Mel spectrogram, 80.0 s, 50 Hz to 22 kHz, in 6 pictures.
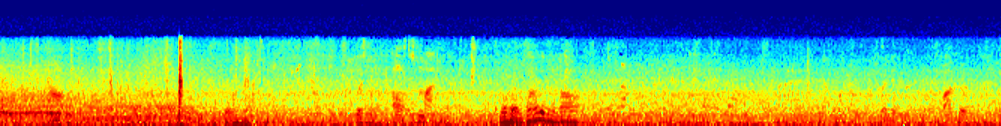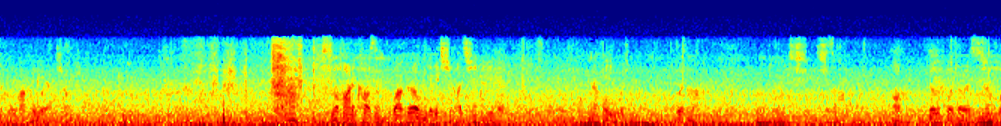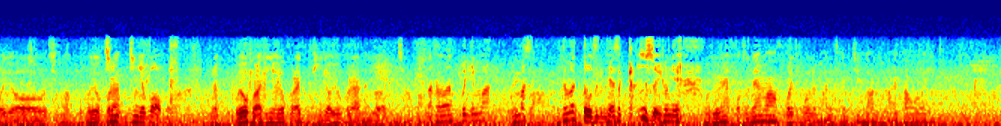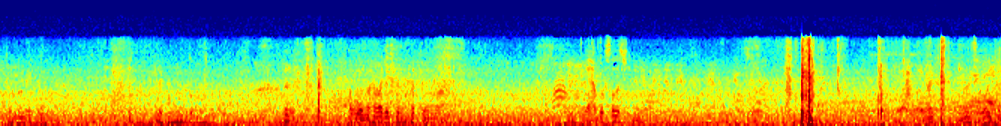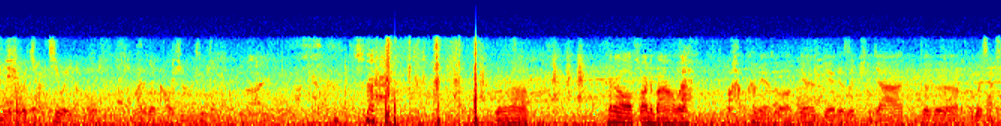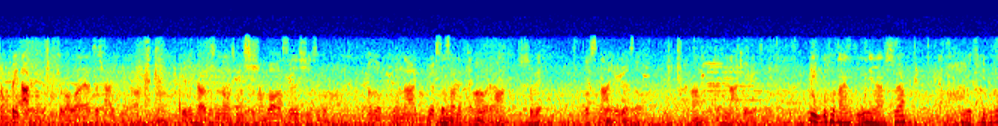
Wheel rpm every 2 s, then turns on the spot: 0, 0, 0, 0, 0, 0, 0, 0, 0, 0, 0, 0, 0, 0, 0, 0, 0, 0, 0, 0, 0, 0, 0, 0, 0, 0, 0, 0, 0, 0, 0, 0, 0, 0, 0, 0, 0, 0, 0, 0.
none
